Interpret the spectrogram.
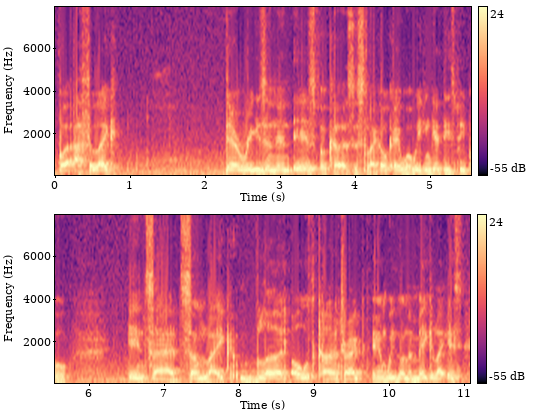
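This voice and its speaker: A man's voice: deep voice, measured pace, a little mellow, slight background noise. An American man in his twenties or thirties, co-hosting a podcast, rambling and profane in casual conversation. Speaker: podcast co-host.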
